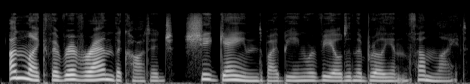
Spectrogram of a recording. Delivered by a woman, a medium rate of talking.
Yes: female; average, 190 wpm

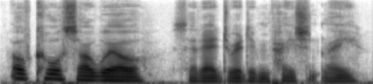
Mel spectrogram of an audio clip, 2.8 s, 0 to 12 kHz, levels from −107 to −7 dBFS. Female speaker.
No: male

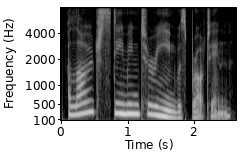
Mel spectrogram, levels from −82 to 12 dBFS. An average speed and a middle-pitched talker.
No: average, 160 wpm; high, 225 Hz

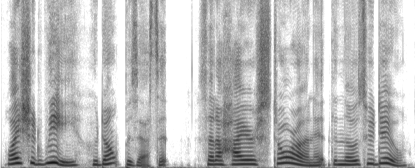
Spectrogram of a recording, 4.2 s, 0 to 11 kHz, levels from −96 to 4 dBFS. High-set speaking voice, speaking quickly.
Yes: very high, 260 Hz; fast, 245 wpm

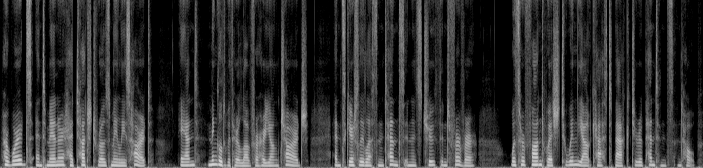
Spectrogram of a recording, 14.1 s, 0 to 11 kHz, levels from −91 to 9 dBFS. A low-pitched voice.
No: high, 210 Hz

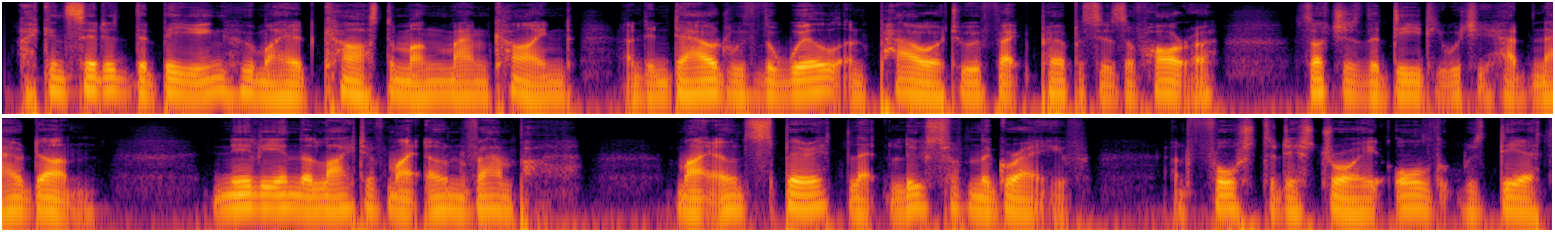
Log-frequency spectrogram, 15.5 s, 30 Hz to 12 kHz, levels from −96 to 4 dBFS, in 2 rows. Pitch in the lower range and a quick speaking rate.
Yes: very low, 85 Hz; fast, 220 wpm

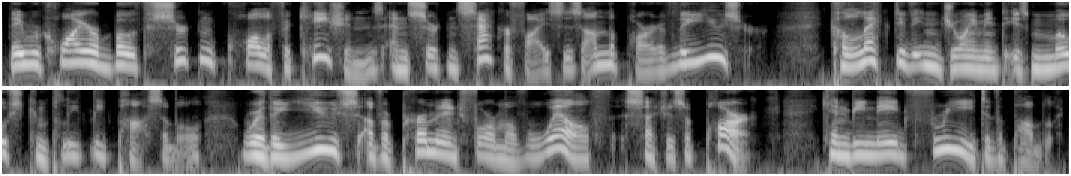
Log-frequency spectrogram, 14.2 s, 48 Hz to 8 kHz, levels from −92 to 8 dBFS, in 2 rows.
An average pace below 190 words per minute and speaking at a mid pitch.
Yes: average, 170 wpm; medium, 155 Hz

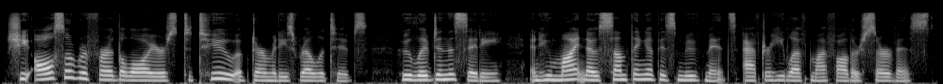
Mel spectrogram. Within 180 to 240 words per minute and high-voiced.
Yes: average, 185 wpm; high, 200 Hz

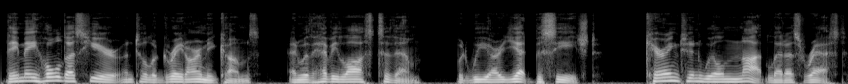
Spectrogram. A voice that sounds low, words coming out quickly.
No: low, 115 Hz; average, 190 wpm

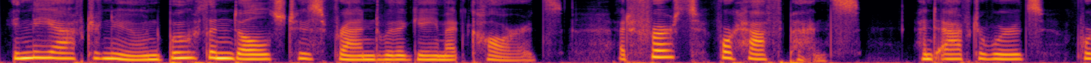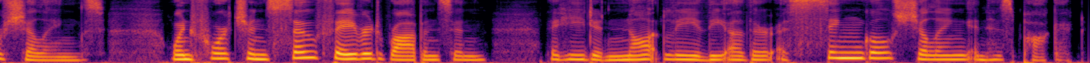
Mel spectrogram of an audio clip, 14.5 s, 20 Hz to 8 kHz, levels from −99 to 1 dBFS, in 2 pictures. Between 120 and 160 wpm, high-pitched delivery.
Yes: average, 155 wpm; high, 210 Hz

